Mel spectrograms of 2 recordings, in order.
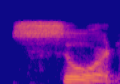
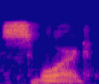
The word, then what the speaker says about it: sword: his name is and the pronunciation is sword silent w sword sure that's right that's right all of these words have a silent w somewhere in the word ok so this case you could spell it s 0 rd and it would sound precisely the same sword not sward ok very good very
